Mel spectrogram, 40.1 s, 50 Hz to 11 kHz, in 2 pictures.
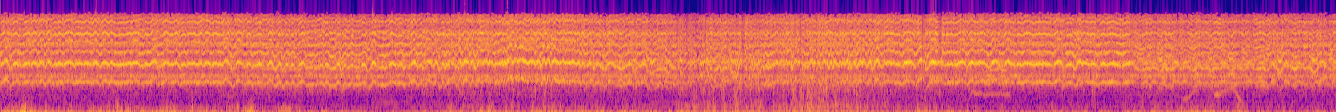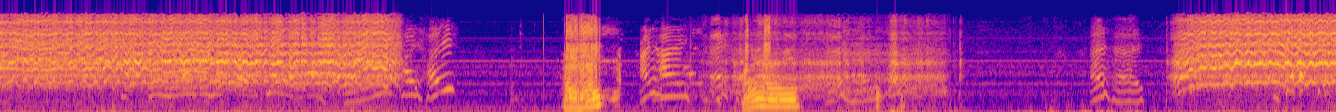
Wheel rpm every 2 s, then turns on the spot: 240, 230, 200, 230, 240, 220, 240, 230, 220, 210, 210, 200, 180, 30, 0, 10, 30, 20, 10, 180.
30-36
